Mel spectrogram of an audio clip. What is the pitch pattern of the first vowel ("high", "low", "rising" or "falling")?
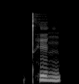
low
